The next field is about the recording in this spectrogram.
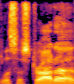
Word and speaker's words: Lysistrata: There's Lysistrata, as I pronounced correctly, yes.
